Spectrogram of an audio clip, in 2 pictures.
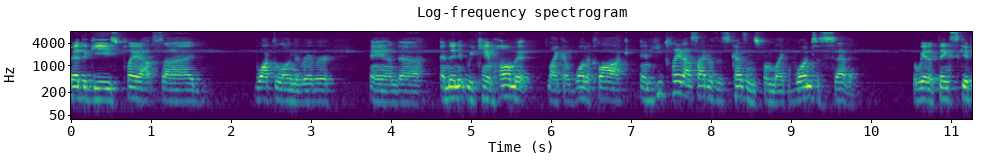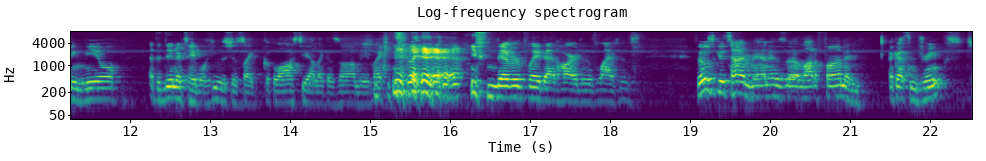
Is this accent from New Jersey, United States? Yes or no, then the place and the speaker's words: no; California, United States; now in Utah, United States; growing up in California. Living in Utah now for 18 years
